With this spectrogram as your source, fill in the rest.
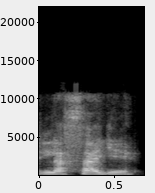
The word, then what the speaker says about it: La Salle: So he settled on, I say La Salle. In Spanish, we have La Salle, so I'll say it like that.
